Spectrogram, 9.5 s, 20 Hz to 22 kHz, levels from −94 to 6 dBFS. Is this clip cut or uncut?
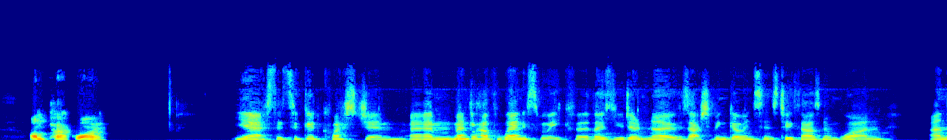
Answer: uncut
